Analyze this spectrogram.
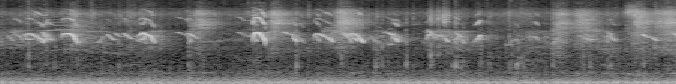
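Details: Colour chickens chirping: many overlapping short high peeps, some bending down in pitch, several callers at once with a few louder notes standing out, over a steady low hum.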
